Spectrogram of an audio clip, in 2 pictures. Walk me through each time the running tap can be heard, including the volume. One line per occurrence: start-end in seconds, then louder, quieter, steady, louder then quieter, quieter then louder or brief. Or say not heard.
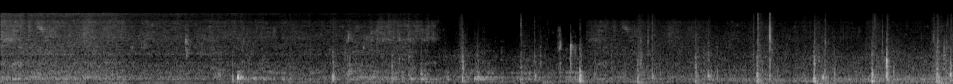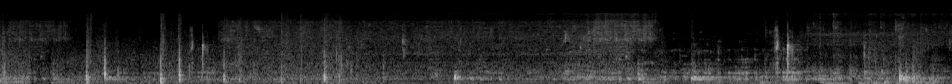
0.0-19.0 quieter then louder.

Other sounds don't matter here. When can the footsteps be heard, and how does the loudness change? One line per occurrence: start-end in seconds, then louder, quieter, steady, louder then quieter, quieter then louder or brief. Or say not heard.
2.1-13.4 louder.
